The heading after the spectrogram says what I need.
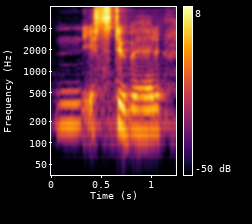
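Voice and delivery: low, soft dopey put-down; muted, low-pitched mock insult; mocking smug politician. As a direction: imitate him dismissively, pitch dropped low. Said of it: "and you're like".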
